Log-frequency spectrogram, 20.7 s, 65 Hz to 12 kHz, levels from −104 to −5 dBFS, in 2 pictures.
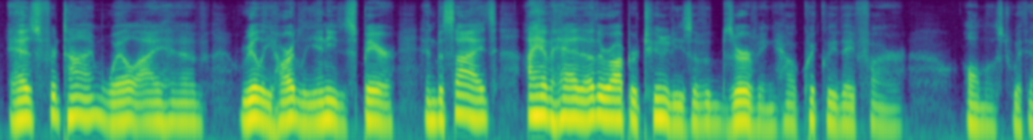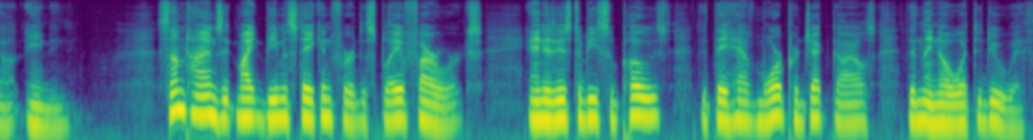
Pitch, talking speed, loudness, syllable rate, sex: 135 Hz, 160 wpm, -17 LUFS, 5.0 syllables/s, male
